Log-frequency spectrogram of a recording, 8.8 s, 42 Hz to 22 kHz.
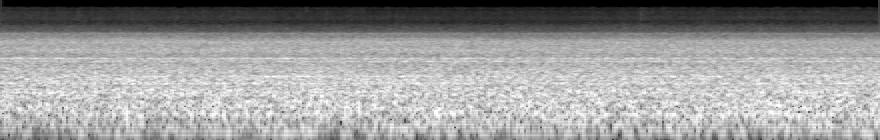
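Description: E7-series Shinkansen standing at the platform with its onboard equipment running: a steady, even noise with a few faint steady tones in it.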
